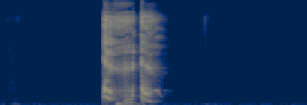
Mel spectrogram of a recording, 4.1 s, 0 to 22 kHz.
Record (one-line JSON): {"cough_length": "4.1 s", "cough_amplitude": 15263, "cough_signal_mean_std_ratio": 0.29, "survey_phase": "beta (2021-08-13 to 2022-03-07)", "age": "45-64", "gender": "Female", "wearing_mask": "No", "symptom_cough_any": true, "symptom_new_continuous_cough": true, "symptom_runny_or_blocked_nose": true, "symptom_shortness_of_breath": true, "symptom_sore_throat": true, "symptom_fatigue": true, "symptom_headache": true, "symptom_change_to_sense_of_smell_or_taste": true, "symptom_loss_of_taste": true, "symptom_other": true, "symptom_onset": "3 days", "smoker_status": "Ex-smoker", "respiratory_condition_asthma": false, "respiratory_condition_other": false, "recruitment_source": "Test and Trace", "submission_delay": "2 days", "covid_test_result": "Positive", "covid_test_method": "RT-qPCR", "covid_ct_value": 20.2, "covid_ct_gene": "ORF1ab gene"}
